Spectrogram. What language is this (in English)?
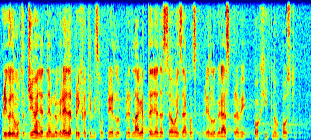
Croatian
